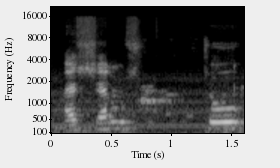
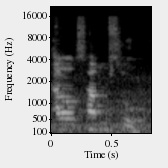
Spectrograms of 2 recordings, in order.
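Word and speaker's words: الشمس: Jadi jangan membacanya al-samsu ya. Jadi sesuai kaidah alif lamnya.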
